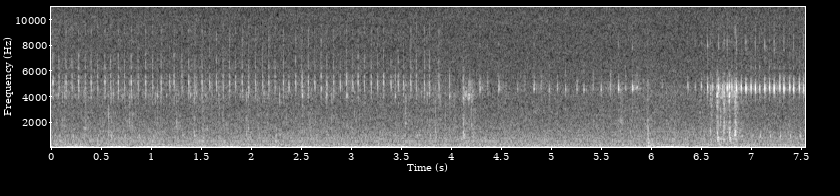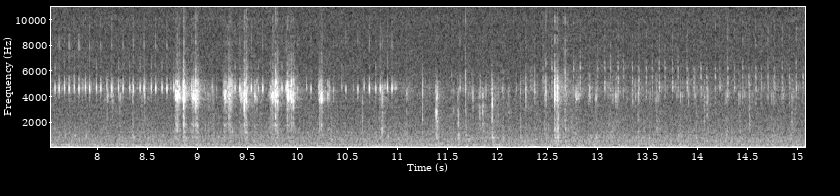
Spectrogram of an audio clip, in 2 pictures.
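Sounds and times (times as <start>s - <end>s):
faint high-pitched whine: 0.0s - 15.0s.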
